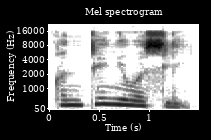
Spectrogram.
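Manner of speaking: CONTINUOUSLY slow and loud, con-TIN-yu-us-ly; correct continuously. Shown as a demonstration. Teacher models the adverb, careful pronunciation. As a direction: spell out each syllable of CONTINUOUSLY. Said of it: "Bagaimana mengucapkannya?".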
